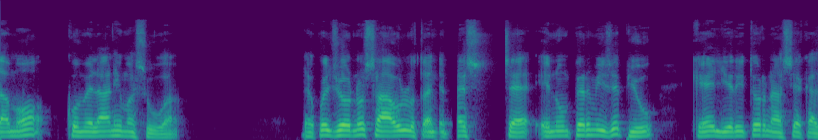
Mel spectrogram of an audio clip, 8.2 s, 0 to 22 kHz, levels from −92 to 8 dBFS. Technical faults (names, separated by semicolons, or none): burst of packet loss; long network dropout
